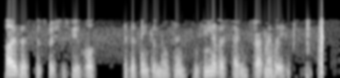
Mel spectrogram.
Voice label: Sheriff Dispatch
